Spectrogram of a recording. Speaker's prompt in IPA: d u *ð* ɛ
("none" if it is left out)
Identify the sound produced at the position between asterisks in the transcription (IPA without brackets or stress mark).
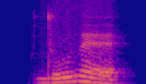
ð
